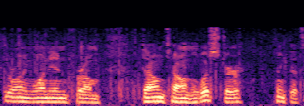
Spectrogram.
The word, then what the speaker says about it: Worcester: bars be almost throwing one in from downtown Worcester think that's how it's said anyway Worcester that's right Worcester and one but when we were renting our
